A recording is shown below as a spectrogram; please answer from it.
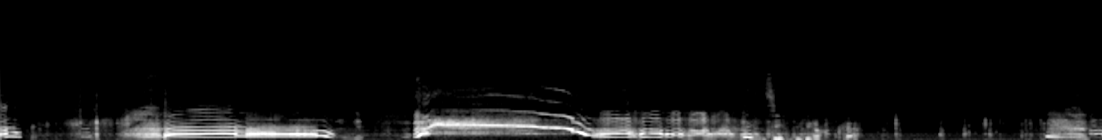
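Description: Loud, sustained screaming from people on a yacht, several long high-pitched shrieks with short breaks between them, mixed with laughter and whimpering close to the microphone.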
